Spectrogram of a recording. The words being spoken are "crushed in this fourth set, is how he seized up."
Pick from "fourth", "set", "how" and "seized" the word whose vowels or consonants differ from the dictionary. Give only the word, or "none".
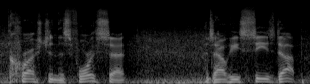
none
